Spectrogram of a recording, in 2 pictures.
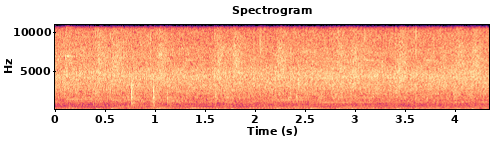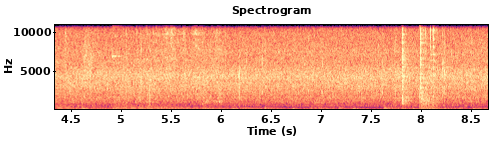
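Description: Carrots frying in a pan with seasoning for a shepherd's pie filling, a steady close sizzle broken by scraping and clinking as a utensil stirs them, with a sharper clatter near the end, no speech.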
